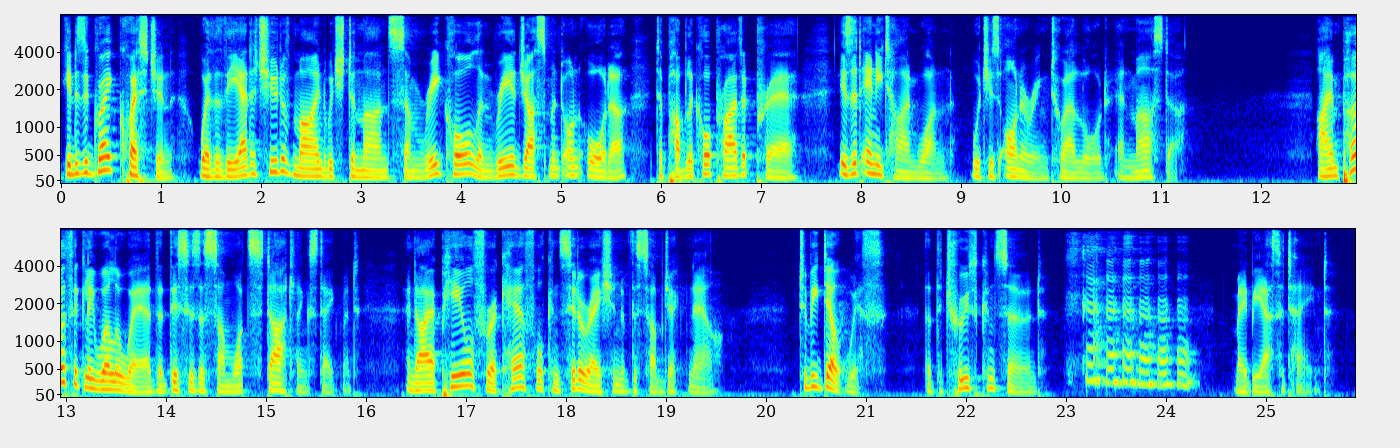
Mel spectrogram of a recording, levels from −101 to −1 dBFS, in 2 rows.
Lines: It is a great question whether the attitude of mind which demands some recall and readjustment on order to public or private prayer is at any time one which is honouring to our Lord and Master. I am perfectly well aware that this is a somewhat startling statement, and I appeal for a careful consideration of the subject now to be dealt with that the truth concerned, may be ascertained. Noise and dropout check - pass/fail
fail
